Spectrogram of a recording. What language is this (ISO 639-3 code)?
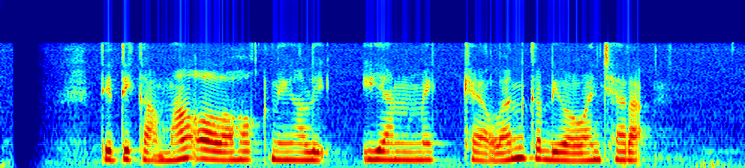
sun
